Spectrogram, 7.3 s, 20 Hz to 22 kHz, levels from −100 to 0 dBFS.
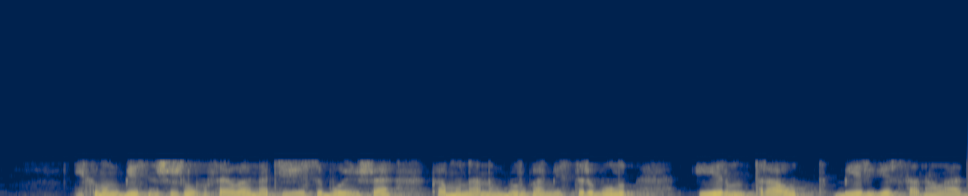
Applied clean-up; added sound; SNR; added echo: none; none; none; none.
